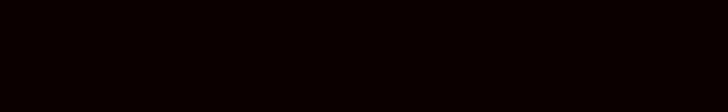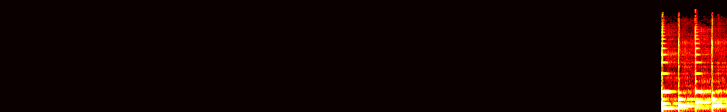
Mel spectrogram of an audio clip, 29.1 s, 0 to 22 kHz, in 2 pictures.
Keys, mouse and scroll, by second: 0.2 Tab, 1.1 click, 4.5 Tab, 5.1 click, 7.1-7.6 scroll up 1, 8.3 click, 10.2 s, 11.5 ctrl+z, 16.6 click, 18.1 click, 19.0 KP_7, 19.4-20.3 scroll down 4, 20.3-21.3 scroll up 4, 21.3-21.8 scroll down 5, 23.0 click, 23.9-24.9 scroll up 5, 24.9-25.7 scroll down 1, 25.7-27.2 drag, 28.0 Tab.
